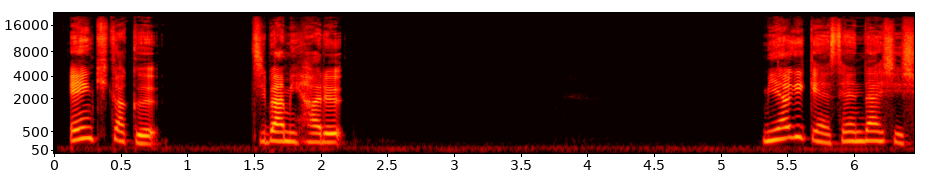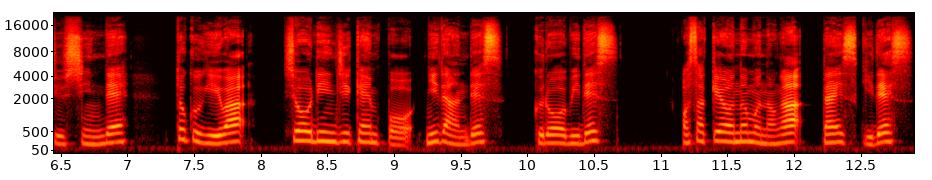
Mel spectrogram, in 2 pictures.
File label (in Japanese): free talk, female voice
